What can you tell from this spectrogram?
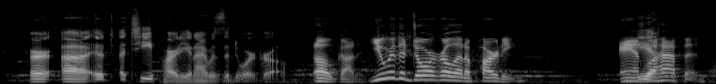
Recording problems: background chatter; faint; throughout; 2 voices, 30 dB below the speech

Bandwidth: 15 kHz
